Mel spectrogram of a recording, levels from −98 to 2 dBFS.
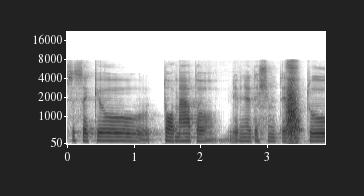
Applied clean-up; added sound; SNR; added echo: neural mask model Resemble Enhance denoiser.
